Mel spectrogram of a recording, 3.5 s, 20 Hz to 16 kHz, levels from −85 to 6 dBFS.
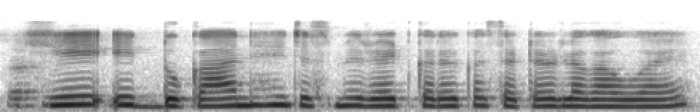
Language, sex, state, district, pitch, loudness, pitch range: Hindi, female, Arunachal Pradesh, Lower Dibang Valley, 235 Hz, -14 LUFS, 230-250 Hz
